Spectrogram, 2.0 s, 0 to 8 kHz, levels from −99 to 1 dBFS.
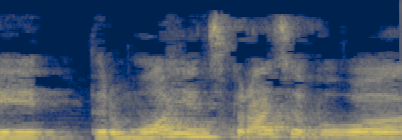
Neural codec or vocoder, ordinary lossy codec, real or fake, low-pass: vocoder, 44.1 kHz, 128 mel bands every 256 samples, BigVGAN v2; MP3, 32 kbps; fake; 7.2 kHz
